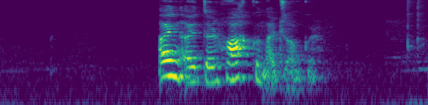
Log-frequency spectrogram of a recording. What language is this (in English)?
Faroese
